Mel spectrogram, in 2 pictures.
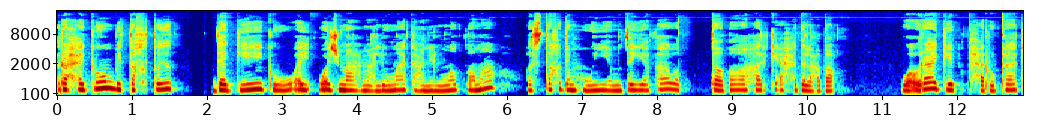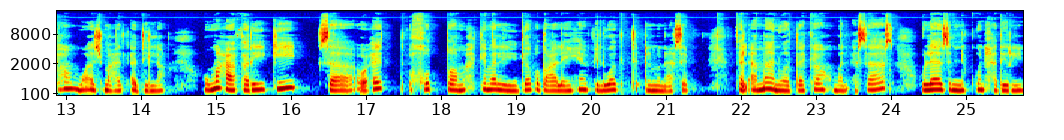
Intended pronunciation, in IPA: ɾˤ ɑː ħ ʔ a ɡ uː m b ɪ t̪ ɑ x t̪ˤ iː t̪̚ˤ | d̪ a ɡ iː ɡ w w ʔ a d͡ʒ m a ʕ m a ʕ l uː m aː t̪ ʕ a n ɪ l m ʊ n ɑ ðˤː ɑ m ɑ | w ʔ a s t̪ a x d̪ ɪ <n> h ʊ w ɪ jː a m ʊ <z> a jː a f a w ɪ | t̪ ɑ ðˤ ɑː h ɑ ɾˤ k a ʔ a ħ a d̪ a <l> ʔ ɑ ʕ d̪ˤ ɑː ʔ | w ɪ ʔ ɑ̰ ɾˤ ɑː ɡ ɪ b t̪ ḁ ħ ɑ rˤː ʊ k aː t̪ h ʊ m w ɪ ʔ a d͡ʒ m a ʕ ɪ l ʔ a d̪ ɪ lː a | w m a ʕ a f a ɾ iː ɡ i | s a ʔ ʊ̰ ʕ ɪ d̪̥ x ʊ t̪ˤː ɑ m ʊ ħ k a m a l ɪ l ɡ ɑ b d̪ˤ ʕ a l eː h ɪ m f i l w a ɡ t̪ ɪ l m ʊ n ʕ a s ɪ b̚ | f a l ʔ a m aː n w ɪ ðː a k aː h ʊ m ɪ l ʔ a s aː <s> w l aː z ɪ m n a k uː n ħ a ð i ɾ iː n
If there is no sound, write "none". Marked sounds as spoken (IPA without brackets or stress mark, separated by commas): m, z, l, s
